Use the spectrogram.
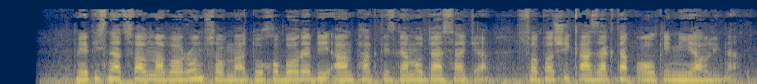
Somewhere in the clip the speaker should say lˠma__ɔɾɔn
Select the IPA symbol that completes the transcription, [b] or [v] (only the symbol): v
